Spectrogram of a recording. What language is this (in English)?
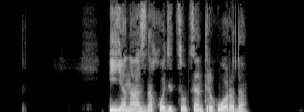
Belarusian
